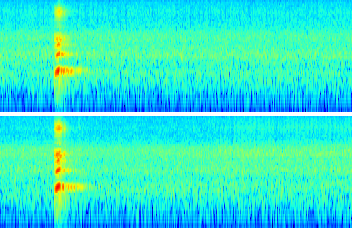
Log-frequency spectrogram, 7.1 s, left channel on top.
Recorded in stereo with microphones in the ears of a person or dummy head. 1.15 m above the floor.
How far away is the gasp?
About 0.5 m.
